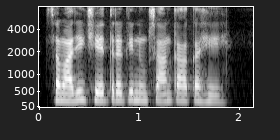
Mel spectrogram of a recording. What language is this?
Chhattisgarhi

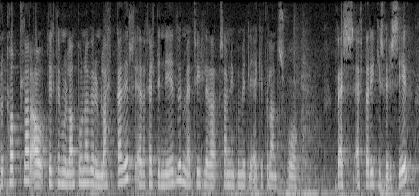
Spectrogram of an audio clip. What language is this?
Icelandic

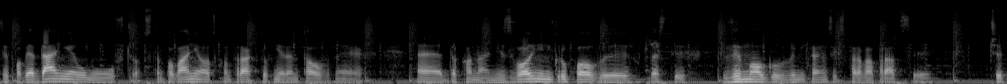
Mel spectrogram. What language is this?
Polish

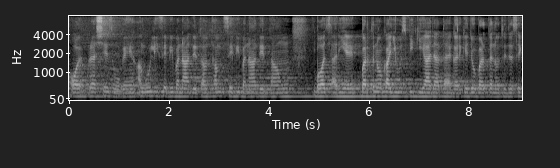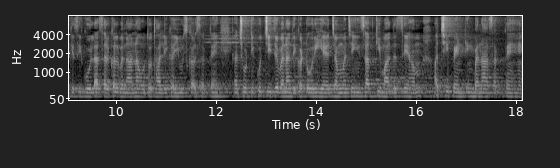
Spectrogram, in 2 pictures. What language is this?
Hindi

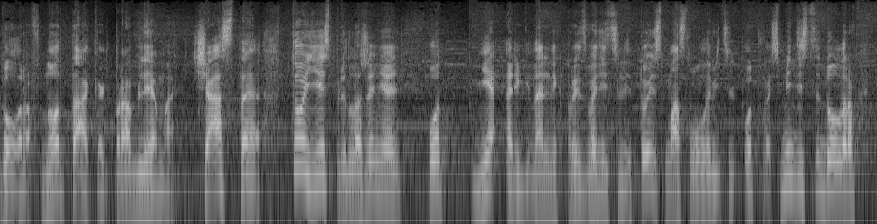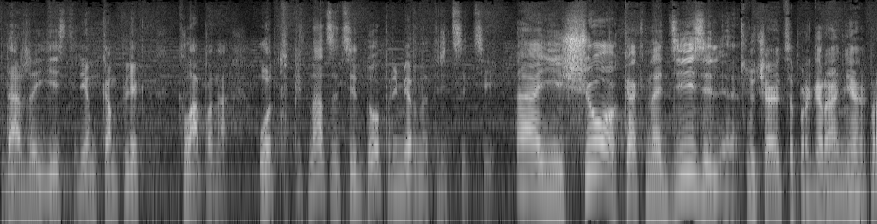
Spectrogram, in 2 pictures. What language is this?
Russian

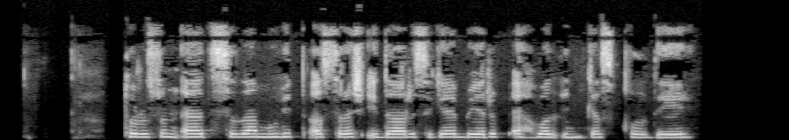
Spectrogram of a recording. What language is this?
Uyghur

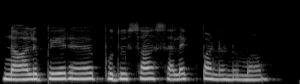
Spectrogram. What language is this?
Tamil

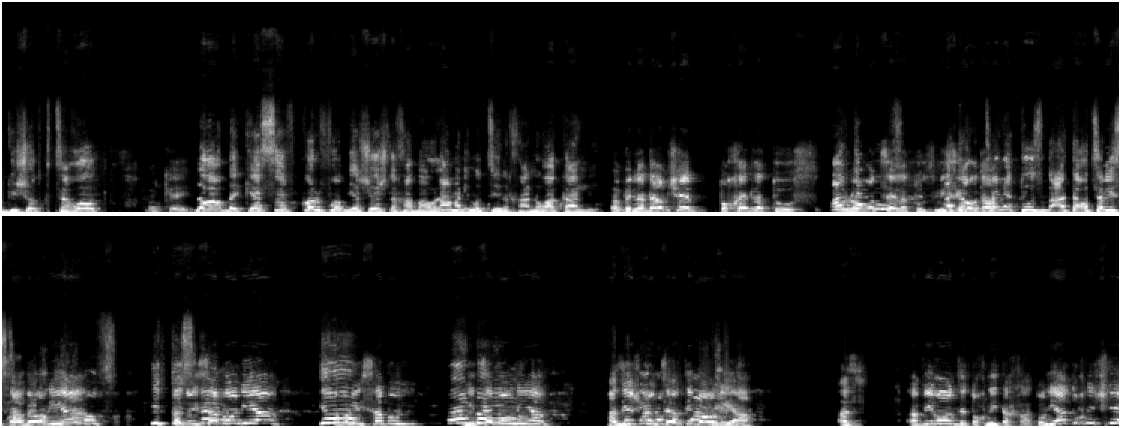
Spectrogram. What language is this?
Hebrew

